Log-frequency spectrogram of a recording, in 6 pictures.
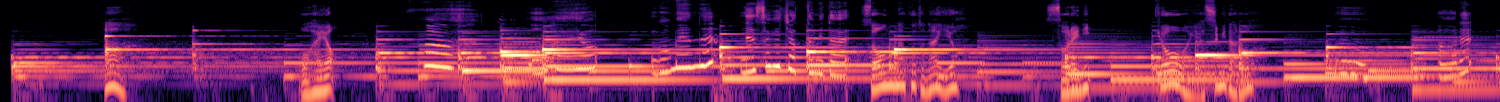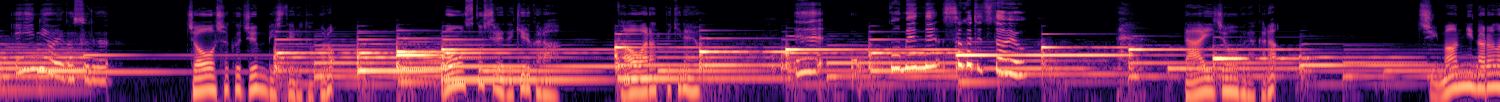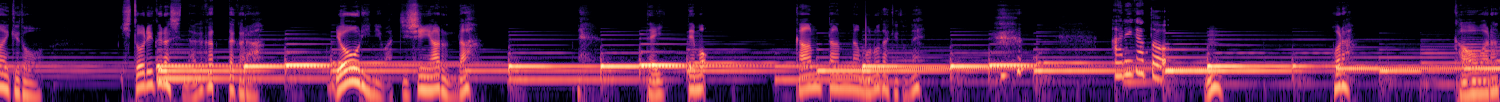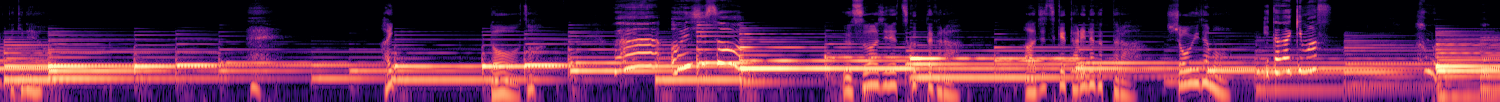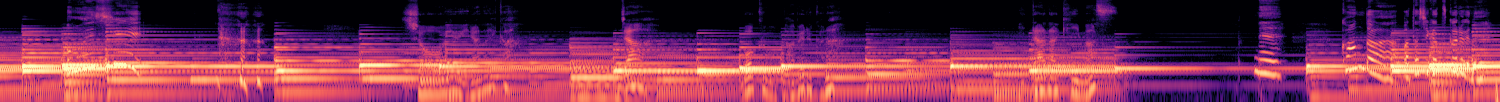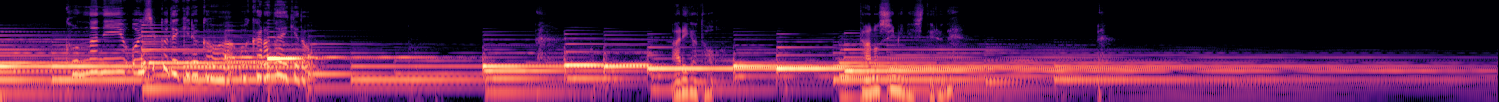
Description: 【おはよう】※恋愛コラボ声劇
